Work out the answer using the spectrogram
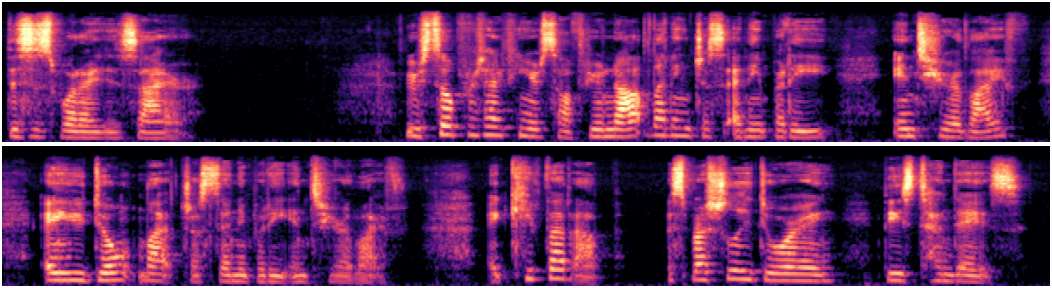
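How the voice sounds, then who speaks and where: A woman giving a tarot reading on her own, her voice stuffed up from a cold. She speaks in a steady, reassuring way, circling back over phrases and pausing to check in with the listener. Her pitch sits in an ordinary middle range for a woman. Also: vocal fry. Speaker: tarot reader. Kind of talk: solo tarot reading to camera.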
